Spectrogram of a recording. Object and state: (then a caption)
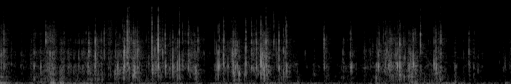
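Cardboard candy box. Long pink-painted nails tap and scratch the sides and edges of a white printed cardboard Raffaello candy box with a clear plastic window, held up in both hands and filled with wrapped candies. The result is a dense run of quick, dry crinkling taps and scrapes that stay mostly bright with little low end, rising and falling in small bursts.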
